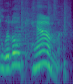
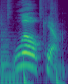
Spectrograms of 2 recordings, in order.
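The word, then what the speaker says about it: Lil' Kim: Up next, number 9 is Little Kim. Or Lil Kim. I feel like that is the proper way to say it.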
